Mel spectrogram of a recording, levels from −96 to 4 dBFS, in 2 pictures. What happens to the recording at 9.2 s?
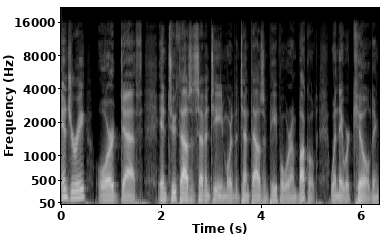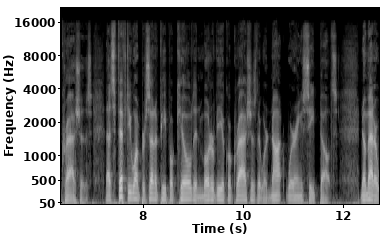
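Nothing goes wrong at 9.2 s; the speech runs through that moment intact, with no dropout, click or other fault.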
